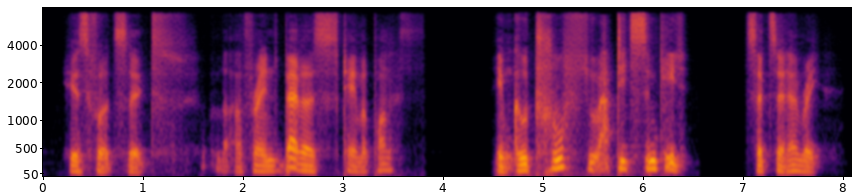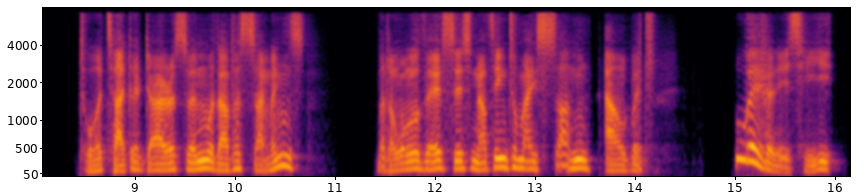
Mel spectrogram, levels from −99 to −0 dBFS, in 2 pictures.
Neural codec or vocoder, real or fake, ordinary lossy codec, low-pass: codec, 16 kHz, 0.5 kbps, FunCodec, trained on Chinese and English, 25 frames a second; fake; MP3, 64 kbps; 7.2 kHz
